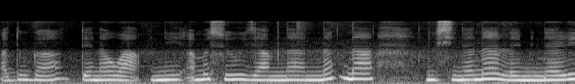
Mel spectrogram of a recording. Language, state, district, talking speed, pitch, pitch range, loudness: Manipuri, Manipur, Imphal West, 85 wpm, 210 Hz, 200-230 Hz, -13 LUFS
